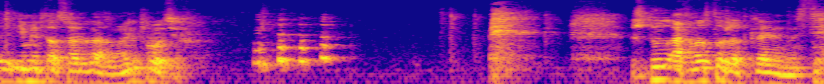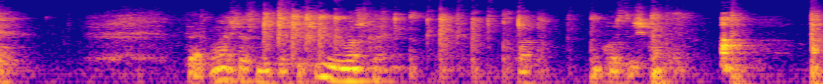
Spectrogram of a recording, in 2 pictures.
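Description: A middle-aged man talks calmly and steadily, close by.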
